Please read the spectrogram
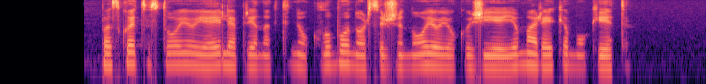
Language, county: Lithuanian, Marijampolė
